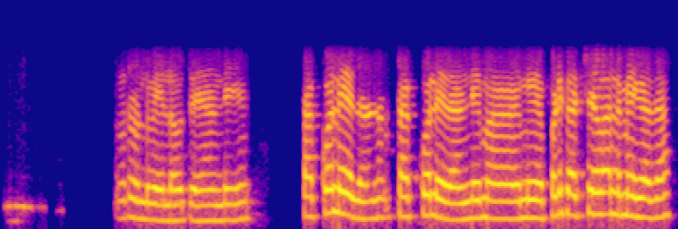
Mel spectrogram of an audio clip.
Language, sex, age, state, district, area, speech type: Telugu, female, 30-45, Telangana, Jangaon, rural, conversation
